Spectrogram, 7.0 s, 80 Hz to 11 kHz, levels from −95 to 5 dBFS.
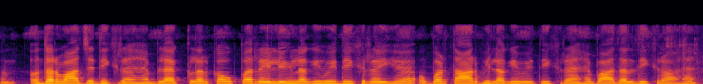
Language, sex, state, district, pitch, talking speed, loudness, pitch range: Hindi, female, Chhattisgarh, Raigarh, 220 Hz, 230 wpm, -19 LUFS, 215-235 Hz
